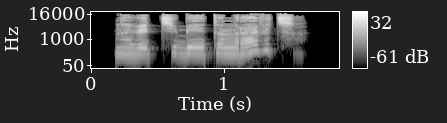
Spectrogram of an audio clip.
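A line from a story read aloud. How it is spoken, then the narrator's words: Breathy exhale. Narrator (Russian): выдохнула Валери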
